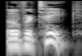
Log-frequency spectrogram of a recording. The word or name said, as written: overtake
